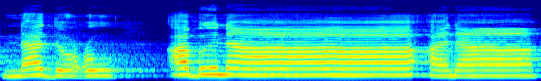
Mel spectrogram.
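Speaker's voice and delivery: slow, drawn-out chanted recitation; Quranic recitation. Shown as a demonstration. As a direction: recite with tajweed, long and measured. Recites the verse. (تلاوت کا انداز)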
